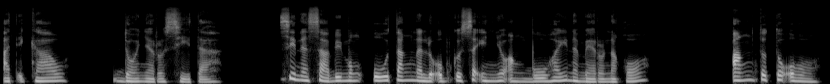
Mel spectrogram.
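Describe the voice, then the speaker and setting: A woman's voice: fairly low pitch, darkish tone, dry recording, clean studio sound. A woman voicing a wronged wife in a dramatic story, defiant and accusing, speaking with emphatic bitterness.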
